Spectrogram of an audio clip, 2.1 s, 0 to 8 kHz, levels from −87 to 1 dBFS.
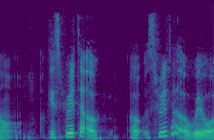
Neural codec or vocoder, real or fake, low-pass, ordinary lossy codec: vocoder, 44.1 kHz, 128 mel bands every 512 samples, BigVGAN v2; fake; 7.2 kHz; MP3, 48 kbps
